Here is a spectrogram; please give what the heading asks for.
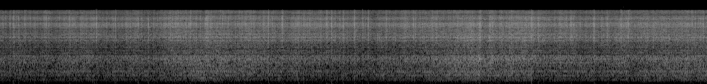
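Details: MIG welding with big nozzle, 200 inches per minute wire speed, 16.5 volts, drag technique: steady even crackle like frying bacon, no pops or sputter; a well-set short-circuit arc. Normal MIG welding arc.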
